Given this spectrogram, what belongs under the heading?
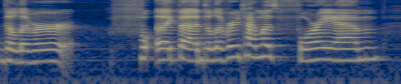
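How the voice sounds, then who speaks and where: A woman's voice: mid-range voice, measured pace, smooth. Talky woman podcast co-host. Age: 30s. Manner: animated, talky, lots of "like". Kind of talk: casual chat.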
